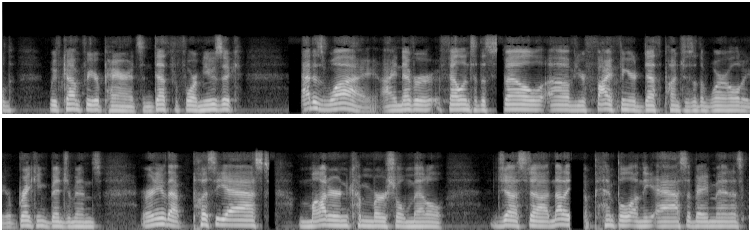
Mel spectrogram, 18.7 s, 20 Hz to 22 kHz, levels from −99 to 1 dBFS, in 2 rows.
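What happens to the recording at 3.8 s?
Lost AMR speech frames from 3.58 to 3.84 s: the decoder conceals the missing 160 ms by repeating stale parameters at falling gain, so speech quickly drops to near silence, then returns briefly weak or rough before "is why I never".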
